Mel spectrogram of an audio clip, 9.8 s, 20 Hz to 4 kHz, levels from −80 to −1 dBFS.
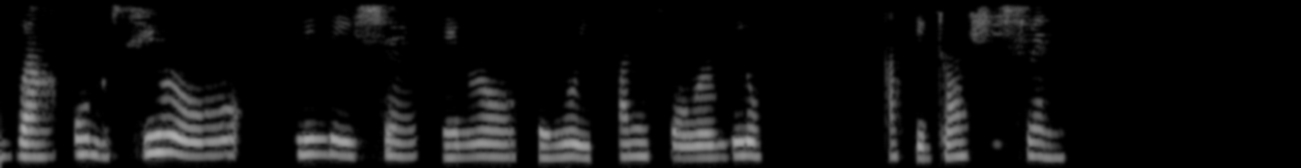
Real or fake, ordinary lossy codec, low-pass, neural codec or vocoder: fake; MP3, 16 kbps; 3.6 kHz; codec, 16 kHz, 1 kbps, X-Codec, HuBERT features, trained on balanced general audio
